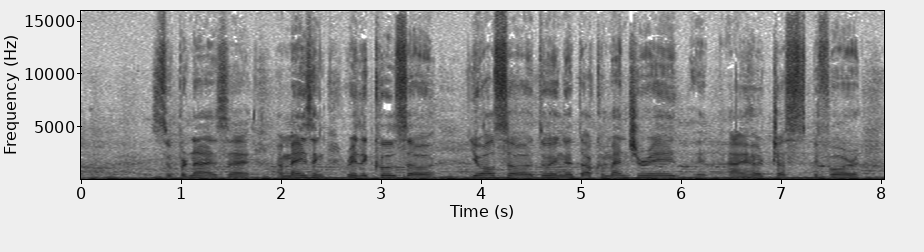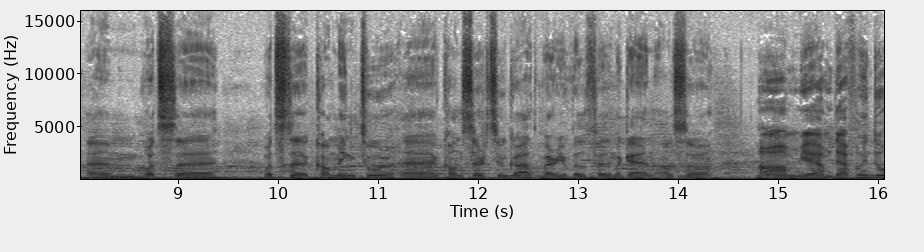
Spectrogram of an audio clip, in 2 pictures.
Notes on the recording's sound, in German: Live vom Hood Look Good -Festival. Make the Hood Look Good live aus Aarau. Live vom Hood Look Good -Festival.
